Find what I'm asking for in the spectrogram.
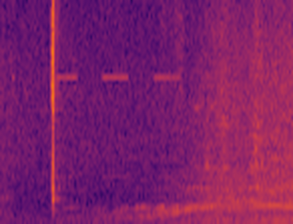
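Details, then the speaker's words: Gas power-vent water heater restarting after a sediment flush: a click, then a smooth whir climbing steadily in pitch as the vent fan spins up before burner ignition. Normal blower start-up. "this particular model is a power vent and momentarily we should hear the burner turn on and we have ignition just heard it turn on"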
